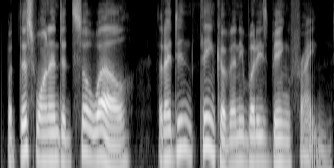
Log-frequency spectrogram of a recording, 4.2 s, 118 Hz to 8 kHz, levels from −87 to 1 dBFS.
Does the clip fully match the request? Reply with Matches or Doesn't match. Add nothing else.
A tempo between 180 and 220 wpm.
Matches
